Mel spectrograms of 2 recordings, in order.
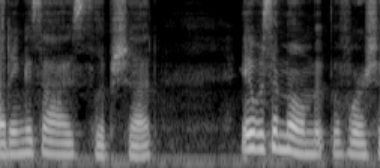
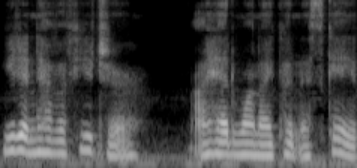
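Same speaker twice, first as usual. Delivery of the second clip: ordinary delivery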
